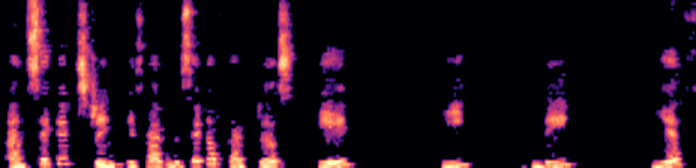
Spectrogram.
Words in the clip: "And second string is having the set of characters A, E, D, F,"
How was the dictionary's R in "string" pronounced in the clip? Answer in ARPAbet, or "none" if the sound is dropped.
R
